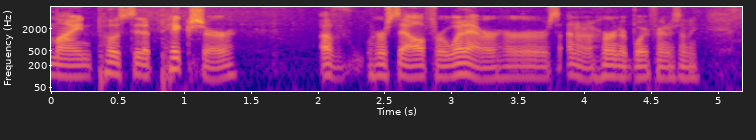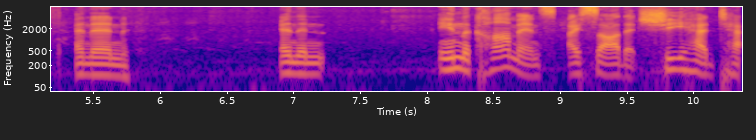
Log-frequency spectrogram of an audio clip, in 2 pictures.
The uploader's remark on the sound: Recorded in front of the Atwater Village Costco in Los Angeles.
